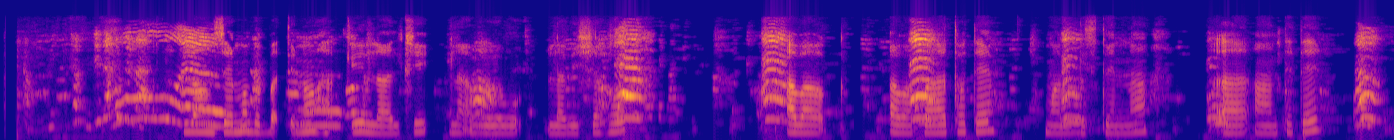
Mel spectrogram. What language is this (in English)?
Sidamo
